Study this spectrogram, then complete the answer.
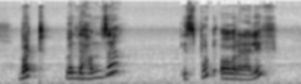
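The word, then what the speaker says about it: همزة: Hamza. Hamza. See, the hamza explanation is after the za there is a ta marbuta, but we while stopping pronounce it as the ha with the sukun.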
